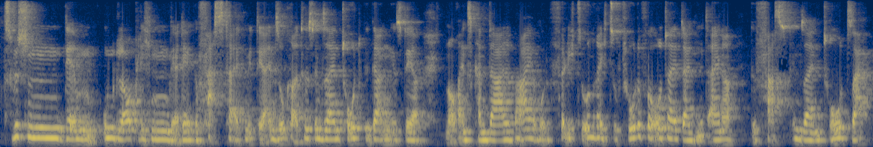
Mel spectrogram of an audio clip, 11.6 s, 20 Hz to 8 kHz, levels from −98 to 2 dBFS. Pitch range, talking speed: 175-220 Hz, 185 wpm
